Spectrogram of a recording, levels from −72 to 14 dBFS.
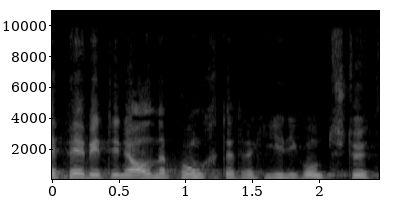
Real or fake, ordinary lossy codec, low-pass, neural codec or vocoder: fake; MP3, 48 kbps; 9.9 kHz; vocoder, 22.05 kHz, 80 mel bands, WaveNeXt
